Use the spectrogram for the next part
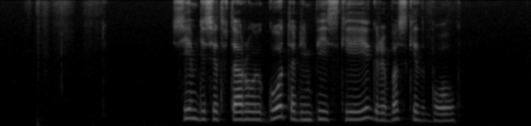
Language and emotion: Russian, neutral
